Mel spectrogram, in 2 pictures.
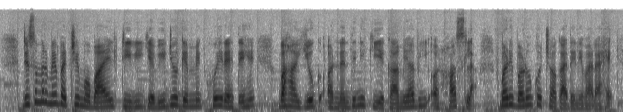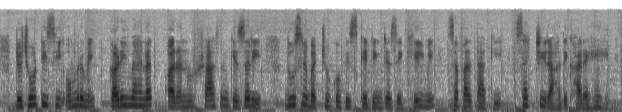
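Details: Adult female news narrator; normal speech.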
